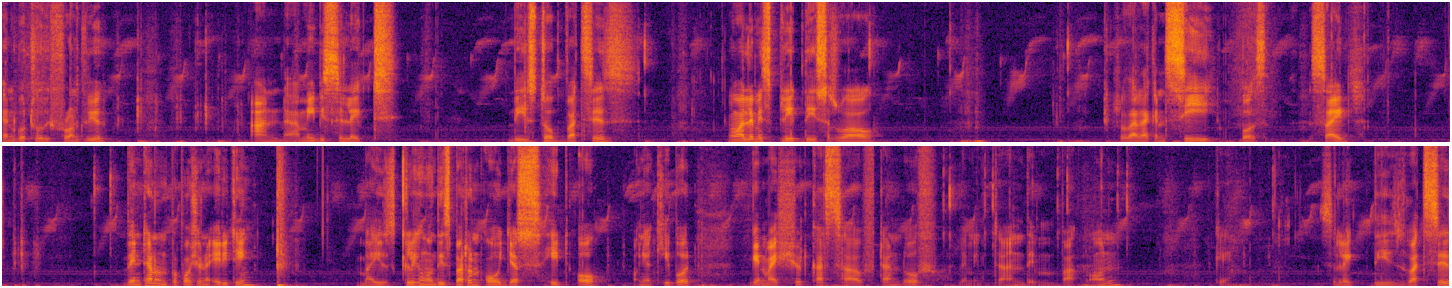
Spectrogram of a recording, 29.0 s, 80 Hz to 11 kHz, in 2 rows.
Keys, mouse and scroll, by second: 25.6 click, 26.4 n, 27.2 click.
